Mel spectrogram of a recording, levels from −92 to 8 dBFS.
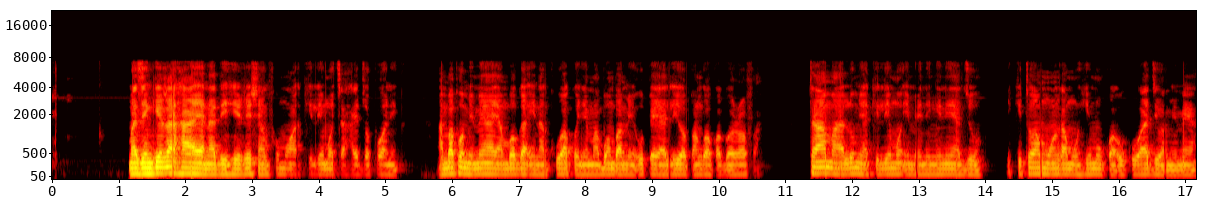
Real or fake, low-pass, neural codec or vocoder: real; 7.2 kHz; none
